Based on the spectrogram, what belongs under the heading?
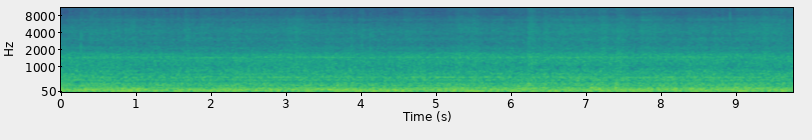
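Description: Steady running noise of an NJ Transit commuter train moving at speed, heard from inside the passenger car.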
